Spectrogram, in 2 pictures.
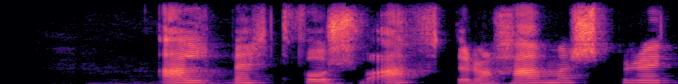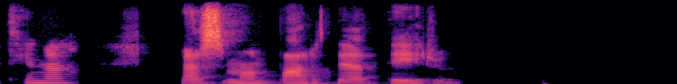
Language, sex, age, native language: Icelandic, female, 60-69, Icelandic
